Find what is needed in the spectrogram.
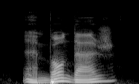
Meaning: bandage
- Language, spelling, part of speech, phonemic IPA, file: French, bandage, noun, /bɑ̃.daʒ/, Fr-bandage.ogg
